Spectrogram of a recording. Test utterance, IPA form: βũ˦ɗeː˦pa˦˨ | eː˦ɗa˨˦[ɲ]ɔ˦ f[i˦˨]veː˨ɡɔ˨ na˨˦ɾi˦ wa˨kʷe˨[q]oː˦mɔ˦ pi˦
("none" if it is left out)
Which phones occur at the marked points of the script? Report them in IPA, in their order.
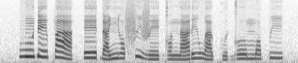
ɲ, i˦˨, ɡ

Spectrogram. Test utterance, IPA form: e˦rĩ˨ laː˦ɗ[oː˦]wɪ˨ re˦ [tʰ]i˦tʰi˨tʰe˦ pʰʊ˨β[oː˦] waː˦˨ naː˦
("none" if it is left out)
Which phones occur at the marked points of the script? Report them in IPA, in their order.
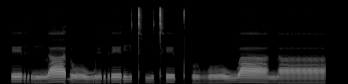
oː˨, ɾ, oː˨˦

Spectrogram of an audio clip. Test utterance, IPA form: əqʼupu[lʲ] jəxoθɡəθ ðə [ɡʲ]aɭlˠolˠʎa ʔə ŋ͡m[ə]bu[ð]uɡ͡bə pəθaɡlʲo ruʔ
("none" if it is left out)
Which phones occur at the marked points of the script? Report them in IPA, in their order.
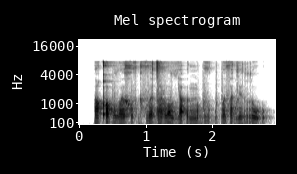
lˠ, d, ə, ð

